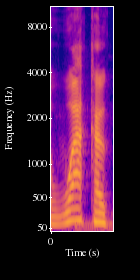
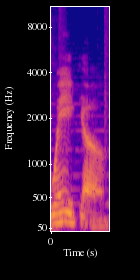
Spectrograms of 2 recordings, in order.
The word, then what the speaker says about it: Waco: Was it the Spahn Ranch, the Wacko Compound, Jonestown, or Harmony Farm?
